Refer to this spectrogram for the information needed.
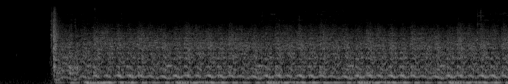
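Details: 1970 Oldsmobile Cutlass V8, sat about 15 years: steady uneven churning crank, almost wants to run but never picks up. Crank no start; suspected carb bowls not filling with fuel, later primed by pouring fuel in.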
